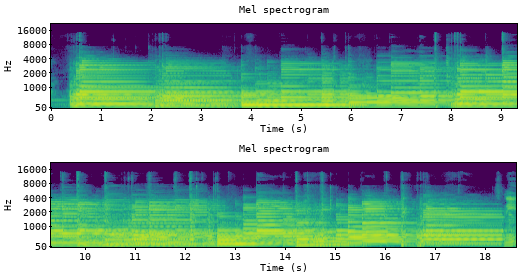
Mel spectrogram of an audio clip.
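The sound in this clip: Electric guitar played through a tape echo delay setting, with slapback-style repeats trailing sustained, distorted chords and notes that ring continuously with a thick, effected tone.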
